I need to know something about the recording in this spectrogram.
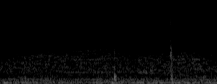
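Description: Near silence: faint outdoor background noise, a low rumble with two faint clicks in the second half.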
